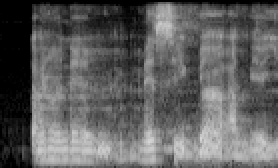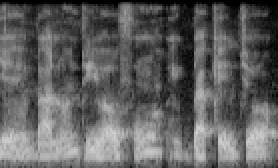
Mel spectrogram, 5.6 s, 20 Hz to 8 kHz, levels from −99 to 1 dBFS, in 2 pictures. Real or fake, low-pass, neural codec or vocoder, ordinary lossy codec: fake; 7.2 kHz; vocoder, 22.05 kHz, 80 mel bands, HiFi-GAN; none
